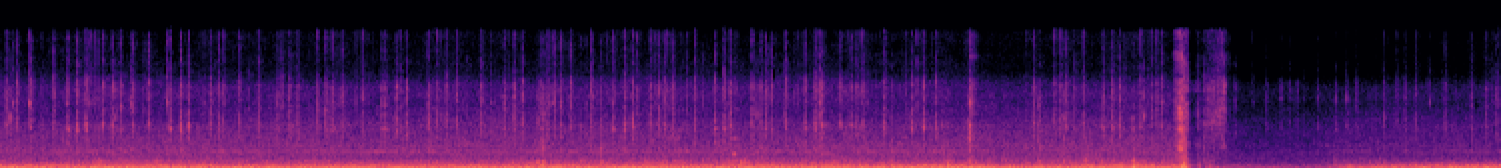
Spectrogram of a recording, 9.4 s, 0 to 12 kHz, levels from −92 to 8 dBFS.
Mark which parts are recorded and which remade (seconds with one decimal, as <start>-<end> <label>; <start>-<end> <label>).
0.0-0.6 recorded; 0.6-1.4 remade; 1.4-2.4 recorded; 2.4-4.9 remade; 4.9-5.4 recorded; 5.4-6.2 remade; 6.2-8.0 recorded; 8.0-9.0 remade; 9.0-9.4 recorded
